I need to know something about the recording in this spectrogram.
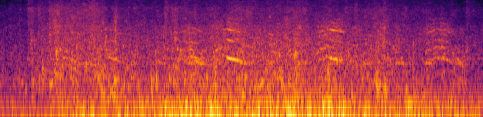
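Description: Mediterranean sea waves breaking at a small bay between two cliffs on Lampedusa in sunlight, a steady, rushing wash of surf with faint wind noise and a few thin, high chirps drifting above.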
